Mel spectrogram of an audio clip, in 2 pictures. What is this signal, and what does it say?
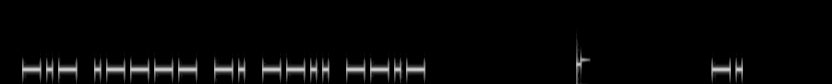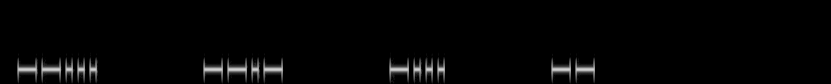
Morse code, heard as a keyed tone, about 20 wpm, spaced as for 10 wpm, 700 Hz. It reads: K1NZQ N7QBM
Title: USA Call Signs - 5 Characters - 6x Character Spacing - 20wpm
